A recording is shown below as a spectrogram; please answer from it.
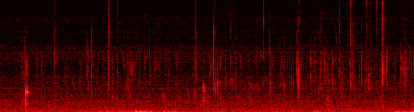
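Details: A dog gnawing on a dog chew indoors, a string of soft crackling bites and crunchy clicks spaced irregularly over low room hum, with one firmer crunch near the middle.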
